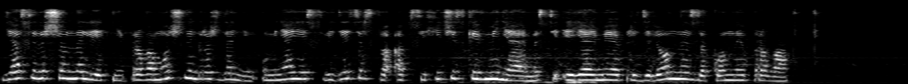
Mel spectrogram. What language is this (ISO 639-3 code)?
rus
